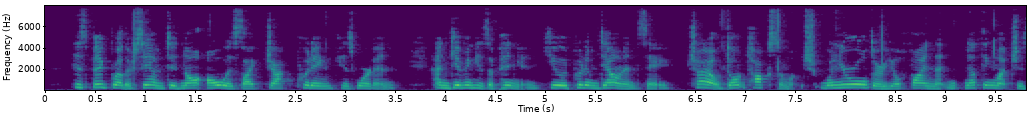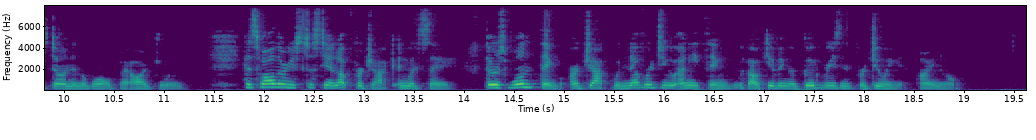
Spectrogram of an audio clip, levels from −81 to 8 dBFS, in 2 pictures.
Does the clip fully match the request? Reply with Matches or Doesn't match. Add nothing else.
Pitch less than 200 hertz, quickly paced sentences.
Doesn't match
